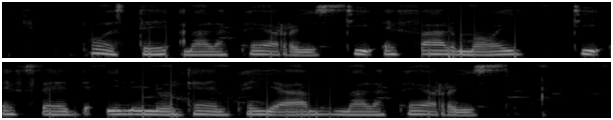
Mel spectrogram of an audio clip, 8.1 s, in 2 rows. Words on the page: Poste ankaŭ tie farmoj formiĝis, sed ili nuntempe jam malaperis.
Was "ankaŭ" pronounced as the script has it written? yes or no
no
